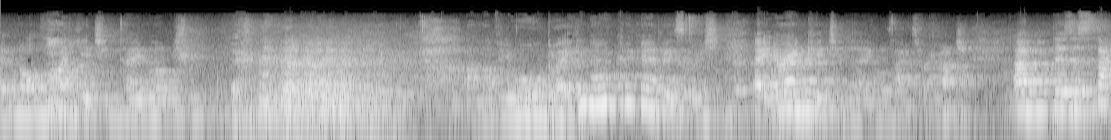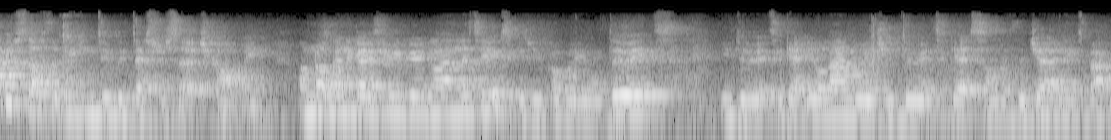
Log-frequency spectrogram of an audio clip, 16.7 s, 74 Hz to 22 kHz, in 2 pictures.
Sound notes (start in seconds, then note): 1.4 laughs; 1.5 audience laughs; 3.1 sighs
